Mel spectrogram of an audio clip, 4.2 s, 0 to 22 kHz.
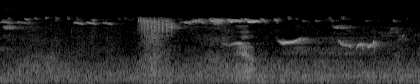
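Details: Long-tailed tit (Aegithalos caudatus) flock by a sand pit lake at East Tilbury, 13 November: thin, very high see-see notes and a brief buzzy burst, faint and scattered, with a few lower whistled notes from another bird.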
